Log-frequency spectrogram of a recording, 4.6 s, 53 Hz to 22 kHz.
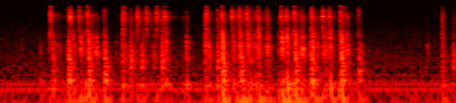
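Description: Fingertips fast-type on a black backlit mechanical computer keyboard with plastic keycaps, producing a rapid run of about 26 sharp, short clicks and clacks. Each keystroke has a bright attack over a low thud, and the clicks cluster into quick bursts with brief pauses.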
